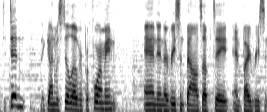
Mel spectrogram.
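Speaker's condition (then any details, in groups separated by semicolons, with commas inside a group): No condition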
